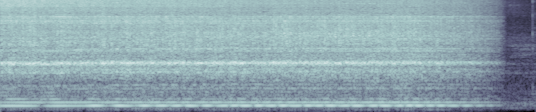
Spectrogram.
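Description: Electric mixer-grinder running steadily, grinding sugar into powder in its stainless-steel jar, with a constant motor hum and whine. It is switched off and cuts out just before the end.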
